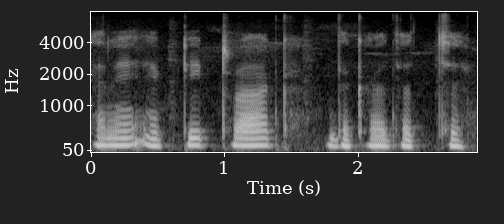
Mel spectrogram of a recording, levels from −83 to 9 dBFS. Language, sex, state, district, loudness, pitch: Bengali, male, Assam, Hailakandi, -19 LUFS, 140 Hz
